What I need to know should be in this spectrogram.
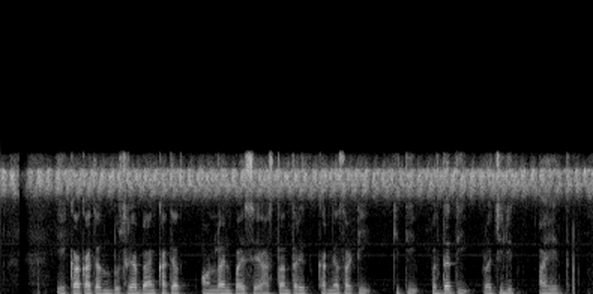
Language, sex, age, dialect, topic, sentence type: Marathi, male, 31-35, Standard Marathi, banking, question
